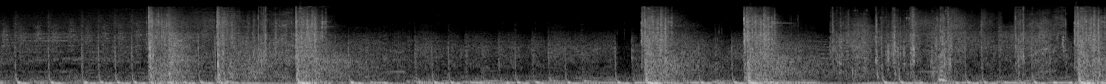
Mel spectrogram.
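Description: Bursts of video game gunfire in an action game, with rapid volleys of shots arriving in several loud clusters over a busy background of game sounds.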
